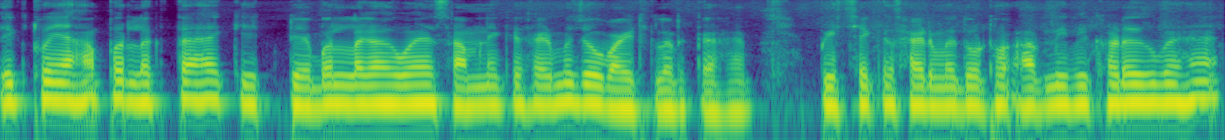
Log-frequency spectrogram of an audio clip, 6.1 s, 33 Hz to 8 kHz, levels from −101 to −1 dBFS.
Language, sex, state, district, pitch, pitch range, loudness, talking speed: Hindi, male, Jharkhand, Palamu, 140 Hz, 130-150 Hz, -14 LUFS, 285 wpm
